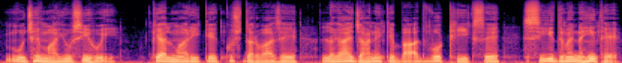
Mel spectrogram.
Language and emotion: Urdu, sad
